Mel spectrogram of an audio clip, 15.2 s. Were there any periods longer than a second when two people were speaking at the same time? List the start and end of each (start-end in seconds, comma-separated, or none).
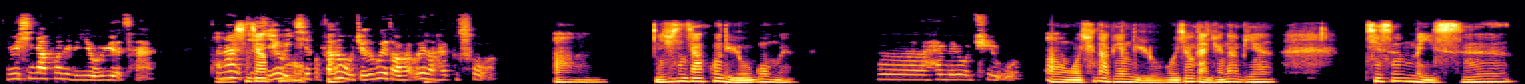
2.1-3.5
